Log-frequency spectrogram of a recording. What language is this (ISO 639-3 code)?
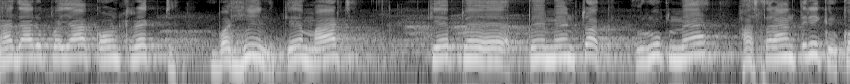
mai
